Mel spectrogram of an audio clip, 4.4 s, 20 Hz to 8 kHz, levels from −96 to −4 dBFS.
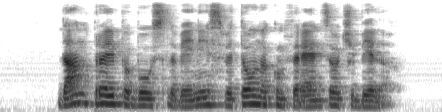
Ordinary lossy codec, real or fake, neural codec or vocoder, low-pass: none; real; none; 7.2 kHz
